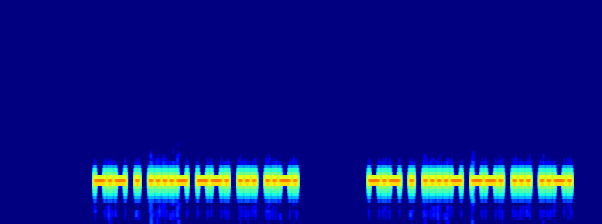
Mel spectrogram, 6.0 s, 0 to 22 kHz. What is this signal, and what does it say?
Morse code, heard as a keyed tone, about 34 wpm, 700 Hz. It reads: KE4GSF KE4GSF
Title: USA Call Signs - 6 Characters - Repeated 2x - 35wpm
